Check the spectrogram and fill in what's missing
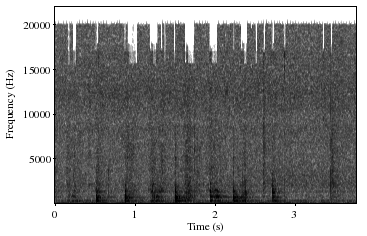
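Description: Onions tossed into a pan with cashews for vegetable rava kichadi fry under a soft sizzle, punctuated by about nine brisk, evenly spaced spatula strokes scraping the pan; no voices.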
